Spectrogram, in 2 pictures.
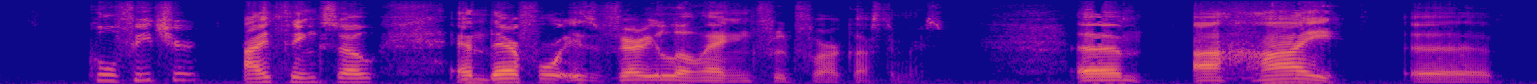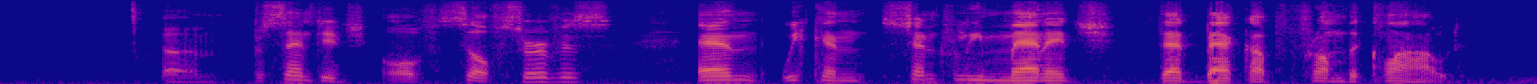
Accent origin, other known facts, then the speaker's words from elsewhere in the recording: Netherlands; Since I am from the Netherlands, I can say it's a BaaS service like a BaaS.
